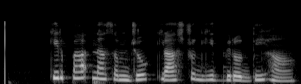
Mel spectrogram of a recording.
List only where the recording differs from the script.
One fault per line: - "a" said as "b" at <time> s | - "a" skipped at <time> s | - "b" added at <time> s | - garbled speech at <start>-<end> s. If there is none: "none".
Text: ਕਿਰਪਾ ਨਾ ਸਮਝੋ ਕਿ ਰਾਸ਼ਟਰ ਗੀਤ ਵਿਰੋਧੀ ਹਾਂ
none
